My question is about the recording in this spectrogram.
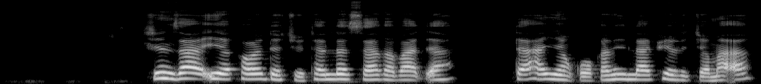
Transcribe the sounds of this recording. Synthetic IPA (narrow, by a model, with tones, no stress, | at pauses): ʃɪ˦˨nzaː˦ʔa˨ʔɪ˦ja˨kɐ˦wɐ˦rda˨t͡ʃuː˨tɐ˦nlɐ˦saː˦ɡɐ˨baː˦ɗɛ˦ja˦ | ta˦ɦa˦ɲjɐ˨ŋkʷʼoː˨kʼɐ˦ɽɪ˦nlaː˦ɸɪ˦jɐ˨rd͡ʒɐ˨ma˦ʔaː˨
